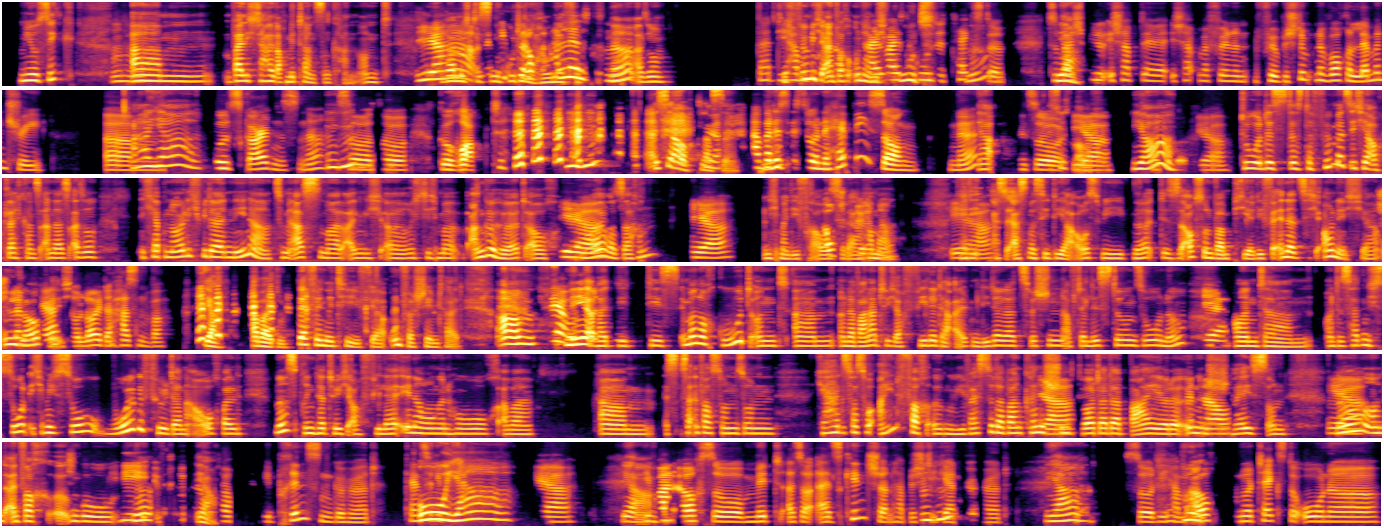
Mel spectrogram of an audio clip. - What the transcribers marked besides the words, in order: put-on voice: "Music"; unintelligible speech; joyful: "Ah, ja"; laugh; laugh; other background noise; unintelligible speech; anticipating: "Oh, ja"; drawn out: "ja"
- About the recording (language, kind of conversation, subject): German, unstructured, Wie hat sich dein Musikgeschmack im Laufe der Jahre verändert?
- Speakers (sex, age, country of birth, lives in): female, 35-39, Germany, United States; female, 50-54, Germany, Germany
